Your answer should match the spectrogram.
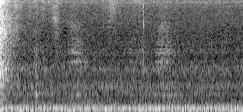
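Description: A steady low machine hum, with one sharp click at the very start.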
